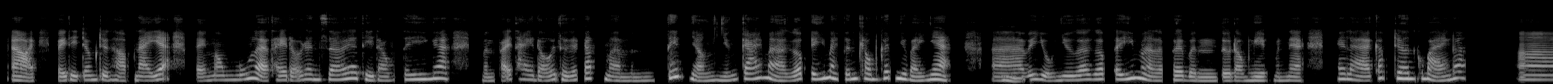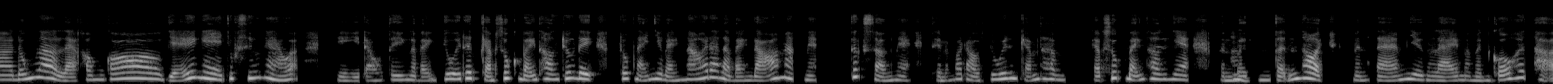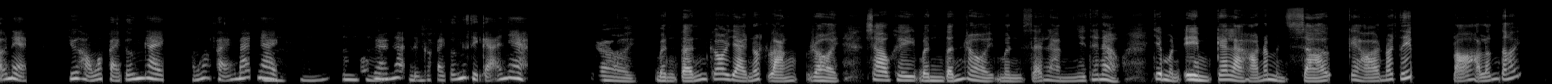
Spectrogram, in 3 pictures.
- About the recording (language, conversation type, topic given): Vietnamese, advice, Làm thế nào để bạn tiếp nhận góp ý mang tính công kích nhưng không mang tính xây dựng một cách bình tĩnh và đặt ranh giới phù hợp?
- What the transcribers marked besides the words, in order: mechanical hum; other background noise; tapping; static; distorted speech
